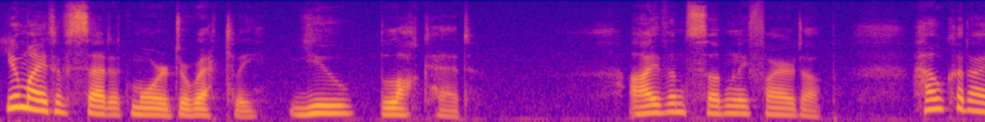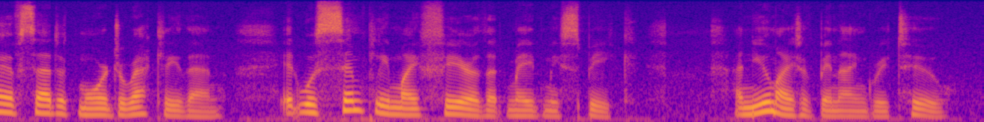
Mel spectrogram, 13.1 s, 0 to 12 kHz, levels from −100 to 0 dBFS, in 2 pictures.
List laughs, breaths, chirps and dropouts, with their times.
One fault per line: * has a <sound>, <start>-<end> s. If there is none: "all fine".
all fine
